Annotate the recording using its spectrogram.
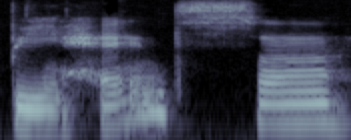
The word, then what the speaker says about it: Behance: Auf Behance, ich glaube, ich habe es richtig ausgesprochen, ja.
